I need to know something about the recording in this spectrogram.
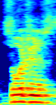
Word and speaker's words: Sjogren's: Sjogren's syndrome, traumatic. Is it Sjogren's? Yeah, SJOR. That's it. Yeah. So pronounce that. Sjogren's.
